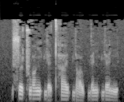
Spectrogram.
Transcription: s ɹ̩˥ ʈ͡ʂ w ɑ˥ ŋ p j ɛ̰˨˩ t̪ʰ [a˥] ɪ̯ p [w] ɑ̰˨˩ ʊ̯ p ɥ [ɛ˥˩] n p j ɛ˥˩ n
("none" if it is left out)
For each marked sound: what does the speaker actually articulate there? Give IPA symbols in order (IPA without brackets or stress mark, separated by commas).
a˥, j, ɛ˥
